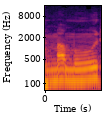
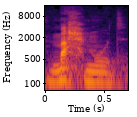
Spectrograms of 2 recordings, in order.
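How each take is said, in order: First: The middle H sound is left out. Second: The middle H sound is clearly pronounced. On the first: The speaker calls it wrong. "I always say Mahmoud because I skipped the H" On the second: The speaker calls it right. "but it's Mahmoud"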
